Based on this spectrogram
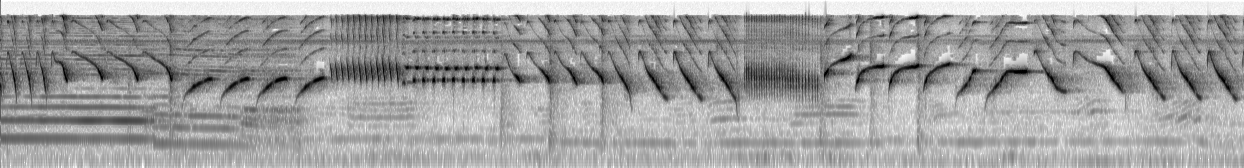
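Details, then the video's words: Loud canary song for tutoring young canaries, rich in variety: falling sweeps, steady whistled tones, a short buzzy roll, a high metallic trill, then repeated rising and falling slurs in quick succession. "KENARI NGEROLL PANJANG UNTUK MASTERAN KENARI PAUD"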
